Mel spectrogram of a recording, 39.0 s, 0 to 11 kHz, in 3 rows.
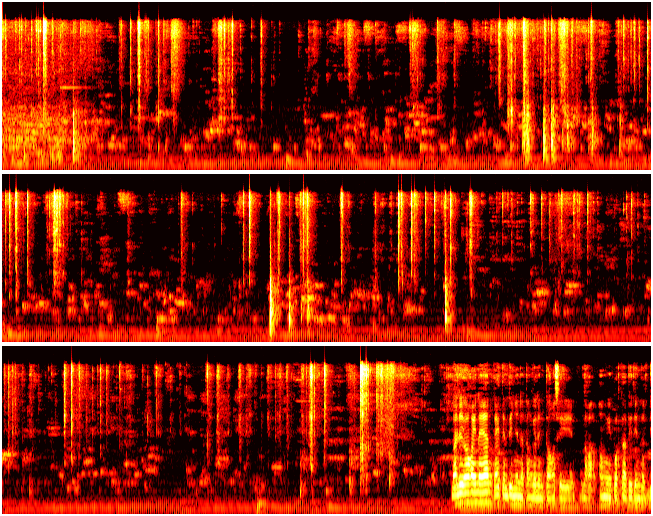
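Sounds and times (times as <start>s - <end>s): hard plastic clicks and snaps: 0.0s - 5.5s, 9.9s - 14.3s, 17.6s - 34.4s.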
